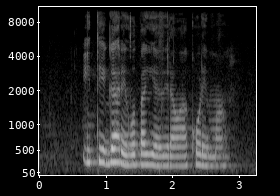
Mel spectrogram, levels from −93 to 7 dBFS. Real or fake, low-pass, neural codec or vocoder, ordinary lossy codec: real; 9.9 kHz; none; none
